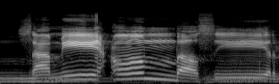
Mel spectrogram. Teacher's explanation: tanwin dan nun sukunnya itu bunyinya nanti mim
